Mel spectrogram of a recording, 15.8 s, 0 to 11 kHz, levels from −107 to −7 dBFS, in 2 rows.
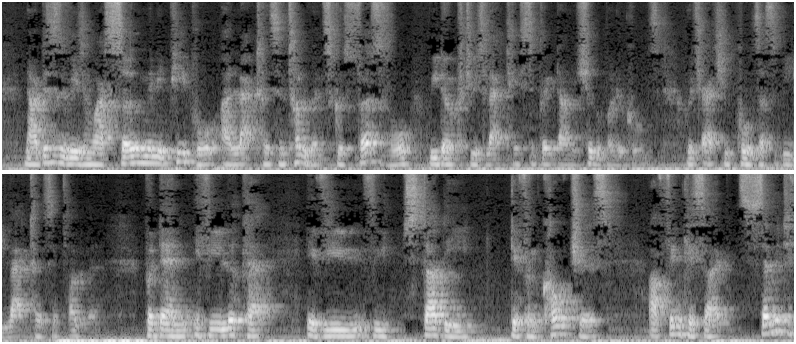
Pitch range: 105-125 Hz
